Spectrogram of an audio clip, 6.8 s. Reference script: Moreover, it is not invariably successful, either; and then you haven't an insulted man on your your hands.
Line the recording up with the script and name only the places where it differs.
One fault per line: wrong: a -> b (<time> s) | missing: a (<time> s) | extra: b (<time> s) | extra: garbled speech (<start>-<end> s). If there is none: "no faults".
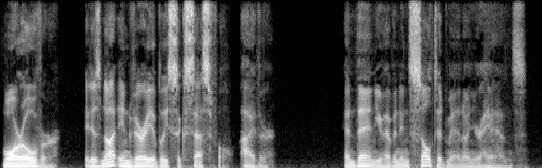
wrong: haven't -> have (4.8 s)
missing: your (6.0 s)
